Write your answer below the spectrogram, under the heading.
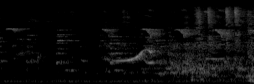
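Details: Pet hill myna imitating Islamic greetings and the word Allah, answering a person's spoken salam with a rising whistled, voice-like phrase that turns into a breathy, hissing utterance.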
